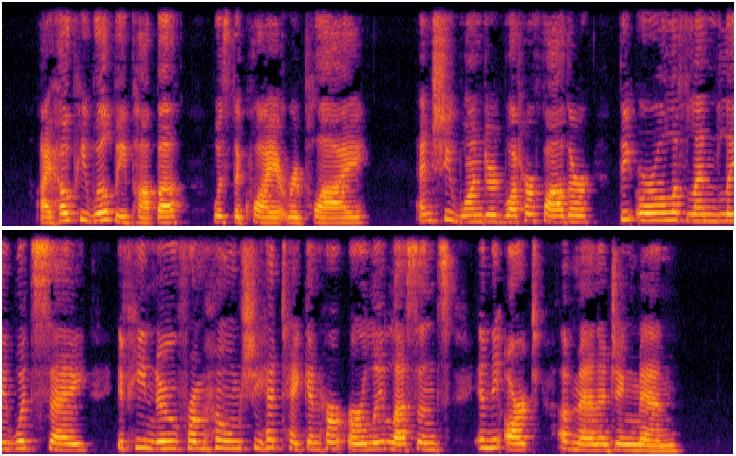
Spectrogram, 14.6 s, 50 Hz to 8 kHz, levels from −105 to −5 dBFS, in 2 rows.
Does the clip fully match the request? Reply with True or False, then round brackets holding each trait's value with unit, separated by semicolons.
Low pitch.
False (235 Hz)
